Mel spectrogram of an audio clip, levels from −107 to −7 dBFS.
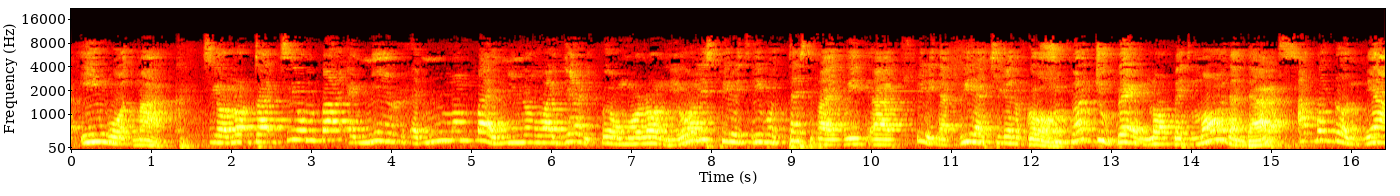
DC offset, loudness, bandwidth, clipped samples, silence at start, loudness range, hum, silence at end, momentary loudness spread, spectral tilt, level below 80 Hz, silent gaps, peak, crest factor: under 0.1%; -22 LUFS; 10 kHz; under 0.1%; 0 s; 3 LU; none; 0 s; 7 LU; -5.5 dB/octave; -50 dBFS; none; -6 dBFS; 16 dB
